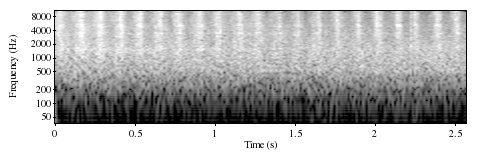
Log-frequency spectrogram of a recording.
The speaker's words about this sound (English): jumbo displays of cascading letters and numbers that had this kind of waterfall effect to them as you looked at them from top to bottom, but also had this amazing, very, very distinctive fluttering sound to them as the information changed on them.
